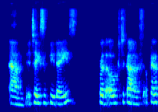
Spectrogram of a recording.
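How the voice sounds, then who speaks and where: A woman with an Irish accent speaks at a fairly quick pace and medium pitch, her intonation fairly even. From Ireland. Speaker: experimental archaeologist presenting a ship reconstruction project. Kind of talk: conference presentation with Q&A. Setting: presentation to an audience at an open-air museum event.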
